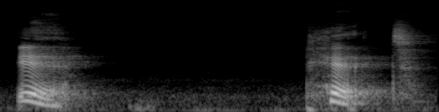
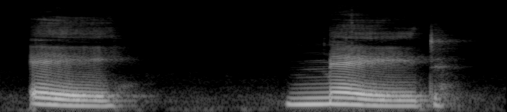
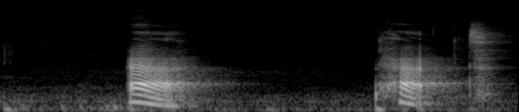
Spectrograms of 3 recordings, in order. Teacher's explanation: these are vowels where the high part of your tongue is pushed forward and a bit arched in your mouth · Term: front vowels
